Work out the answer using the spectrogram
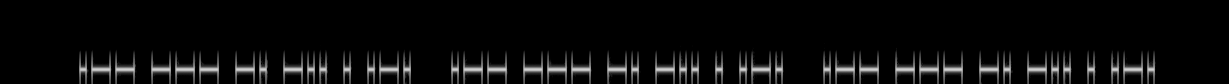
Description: Morse code, heard as a keyed tone, about 20 wpm, 700 Hz. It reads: WONDER WONDER WONDER
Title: Top 500 Words Repeated 20wpm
